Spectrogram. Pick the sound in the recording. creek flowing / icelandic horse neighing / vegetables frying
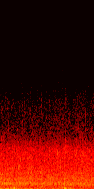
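creek flowing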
